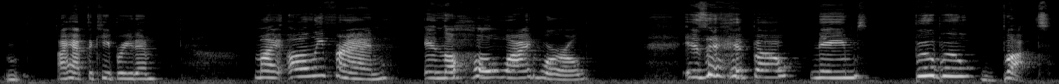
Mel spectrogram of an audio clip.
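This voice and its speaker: Woman preschool teacher, storybook read-aloud, clear bright tone, slow and playful. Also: high voice. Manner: playful, mock-outraged protests. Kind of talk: reading a storybook aloud to young children.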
